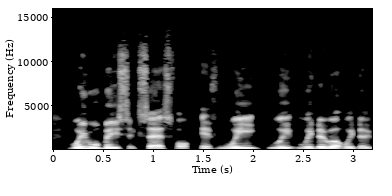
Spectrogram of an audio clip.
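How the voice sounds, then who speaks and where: A man at medium pitch in an Appalachian accent, with ordinary pitch variation and a dry, close sound with no echo. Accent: Appalachian twang. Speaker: high school football head coach. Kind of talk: podcast interview. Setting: at the school.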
